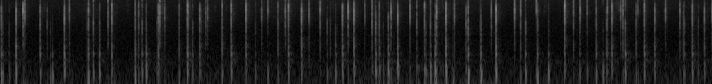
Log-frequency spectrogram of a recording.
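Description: Long acrylic nails tap and scratch the base of a translucent plastic jar filled with white cream, with a barcode sticker on its bottom. A quiet, rapid stream of sharp, dry clicks and scratchy strokes runs throughout, each tap bright and gone almost instantly.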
